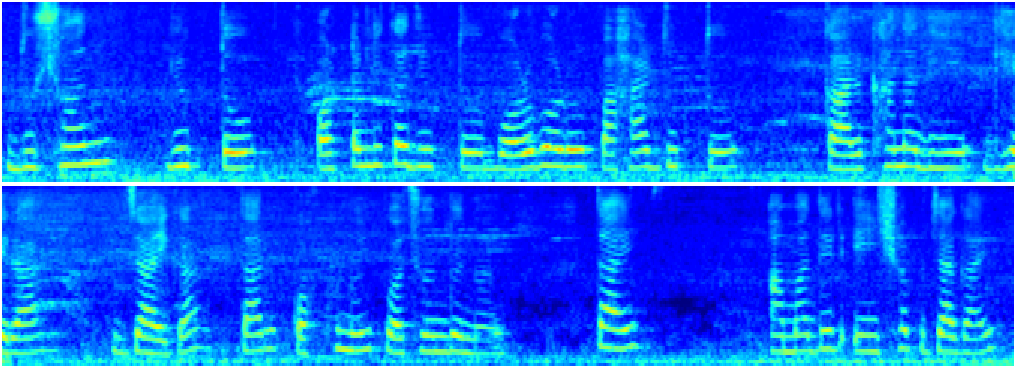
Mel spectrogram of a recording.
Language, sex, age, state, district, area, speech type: Bengali, female, 18-30, West Bengal, Dakshin Dinajpur, urban, spontaneous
